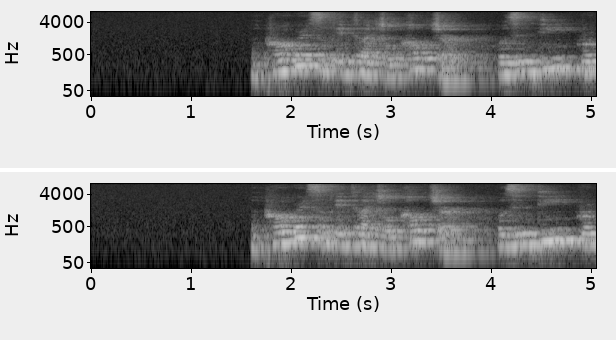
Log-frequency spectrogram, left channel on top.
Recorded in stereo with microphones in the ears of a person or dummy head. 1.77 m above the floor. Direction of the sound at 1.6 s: 45° right (ahead or behind).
